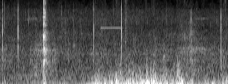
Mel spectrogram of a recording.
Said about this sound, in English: Fair bit of wind.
